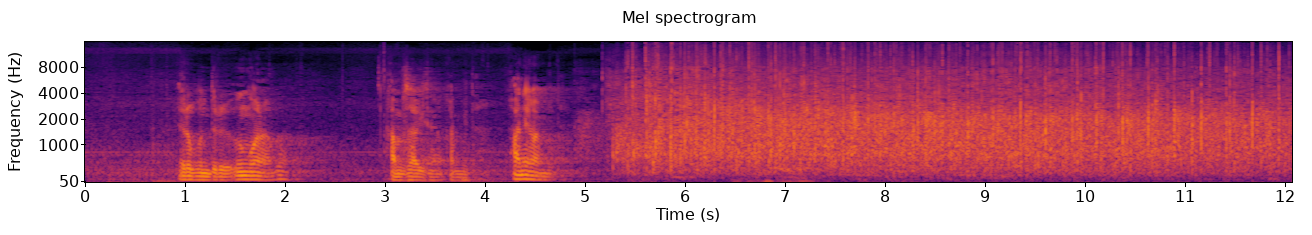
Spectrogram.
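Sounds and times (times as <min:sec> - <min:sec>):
audience applause: 0:04.9 - 0:12.0.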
